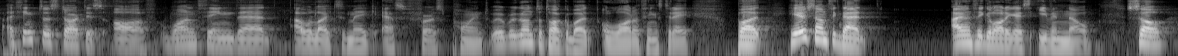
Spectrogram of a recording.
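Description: A man's voice: medium pitch, expressive, moderate pace, smooth. Dry-humored male podcast co-host. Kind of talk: casual chat.

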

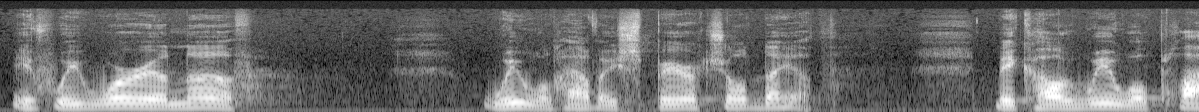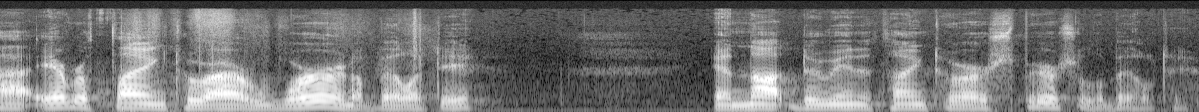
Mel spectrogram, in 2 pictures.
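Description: A man's voice: fairly high pitch, steady tone, normal speed, gravelly, long pauses, darkish tone. A man preaching a sermon, emphatic and fond of rhetorical questions to the congregation.

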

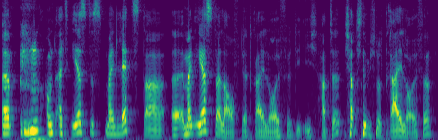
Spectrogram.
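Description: A man's voice: fairly high pitch, expressive, a little slow, vocal fry. A man co-hosting a casual podcast, bantering about running in a teasing, playfully boastful and crude way. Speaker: podcast co-host.

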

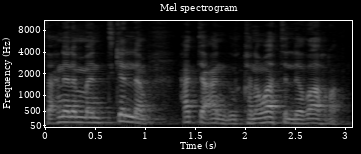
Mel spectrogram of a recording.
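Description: A man's voice: medium pitch, very fast. A man with an Omani Arabic accent talking casually and debating as a podcast co-host. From Oman.

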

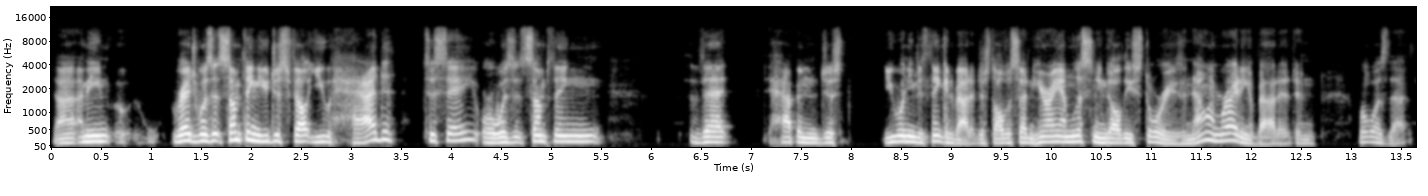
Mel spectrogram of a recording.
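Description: A man's voice: fairly high pitch, lively intonation, a little fast, no echo. Earnest man asking rambling questions, dry sound. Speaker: panel moderator. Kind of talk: panel discussion over video call.

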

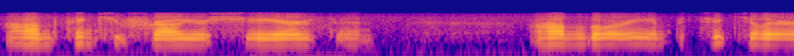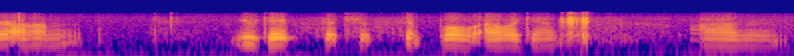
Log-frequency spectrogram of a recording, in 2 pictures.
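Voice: medium pitch, little pitch movement, takes it slowly, pauses often, slight background noise. A caller sharing on a group call, friendly and hesitant with many fillers. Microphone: phone on a conference call. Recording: thin phone-like conference line.

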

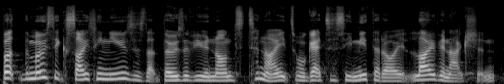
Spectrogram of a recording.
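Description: A woman's voice: mid-range voice, fairly quick, dry recording. Woman hosting a radio music show. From Brazil. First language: Portuguese. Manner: steady, informative read from a script. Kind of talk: scripted radio announcing.

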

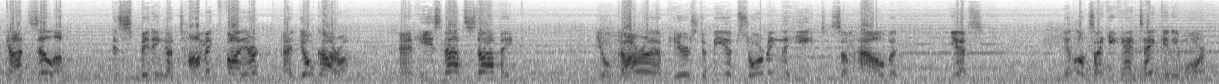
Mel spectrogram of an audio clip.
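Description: An actor playing an excited, melodramatic reporter giving live commentary in an audio drama, announcing breathlessly. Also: male voice, very high-pitched, normal speed, noisy background. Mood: excited, awed.

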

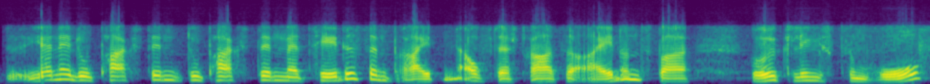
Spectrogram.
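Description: A man's voice: on the high side, sing-song, unhurried, gravelly, lo-fi sound, slight background noise. A man of about forty talking in a casual interview, reflective and rambling as he searches for his words. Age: 40s. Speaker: interview guest.

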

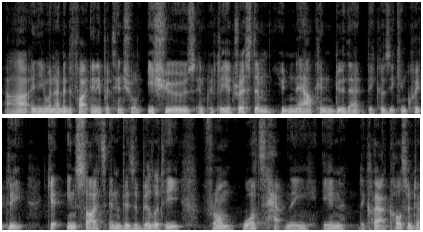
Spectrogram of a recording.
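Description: Low-voiced guy hyping up cloud features, keeps saying things are fabulous and super exciting. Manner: enthusiastic, promotional, repeats "which is fabulous". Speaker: co-host. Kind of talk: casual tech podcast chat.

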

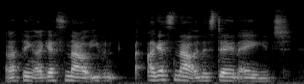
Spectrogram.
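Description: A woman's voice: on the low side, fairly even intonation, quick pace. A woman from Zimbabwe chatting casually on a podcast, self-mocking and often laughing as she talks. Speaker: podcast co-host. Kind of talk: casual group chat.

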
